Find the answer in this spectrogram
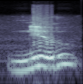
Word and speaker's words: knew: and pronounce that yeah next is new and new exactly new k-n-e-w is i knew what was going to happen i knew that it's the past of no okay yeah yeah second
